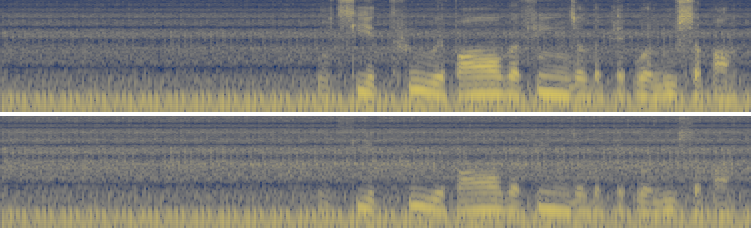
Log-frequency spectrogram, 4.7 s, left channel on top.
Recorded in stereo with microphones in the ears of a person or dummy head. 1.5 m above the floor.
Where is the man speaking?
50° left (ahead or behind).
